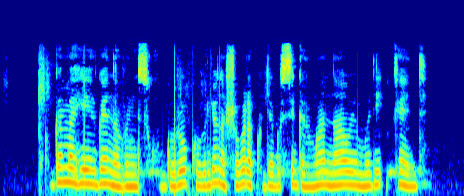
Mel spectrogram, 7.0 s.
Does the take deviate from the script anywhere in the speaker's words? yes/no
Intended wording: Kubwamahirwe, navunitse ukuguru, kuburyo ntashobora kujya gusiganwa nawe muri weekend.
no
